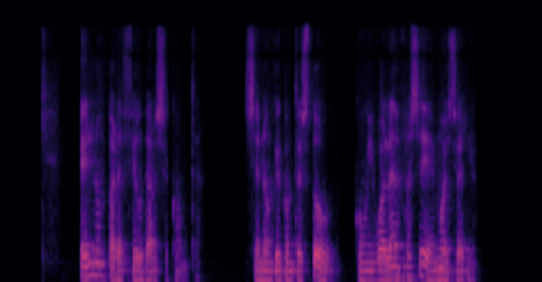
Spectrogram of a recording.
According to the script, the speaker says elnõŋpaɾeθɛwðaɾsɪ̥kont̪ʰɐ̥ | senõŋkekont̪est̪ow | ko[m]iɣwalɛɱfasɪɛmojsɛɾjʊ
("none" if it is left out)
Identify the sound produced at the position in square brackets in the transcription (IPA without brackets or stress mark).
ŋ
